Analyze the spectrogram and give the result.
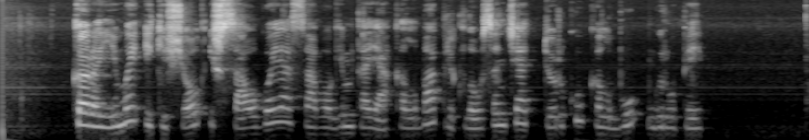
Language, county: Lithuanian, Utena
